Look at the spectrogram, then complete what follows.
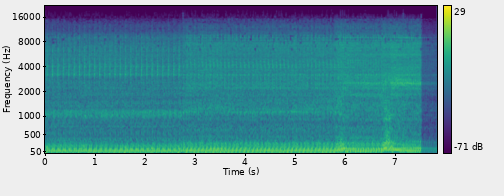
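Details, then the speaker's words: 1979 Yamaha XS750 after work on the ignition advance mechanism: runs at a quick even beat, picks up smoothly on throttle and cuts cleanly; advance working, starts great. "The advanced system's working well. Put the plate back on, and it starts great."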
